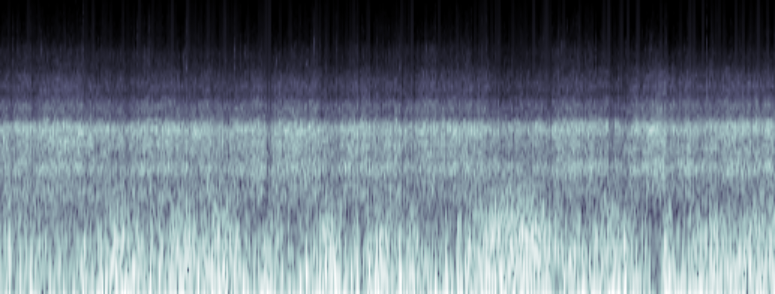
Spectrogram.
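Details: Thousands of snow geese massed at Goose Pond Fish & Wildlife Area, Linton, Indiana, raising an almost deafening din; dense overlapping honks form a continuous roar with strong low rumble and wind noise throughout.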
